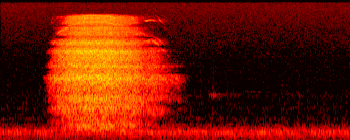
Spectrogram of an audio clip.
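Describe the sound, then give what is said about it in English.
A single long, loud, breathy inhale taken during a guided breathing exercise, rising quickly, holding for about a second, then fading, with near silence before and after. “On the inhale”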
